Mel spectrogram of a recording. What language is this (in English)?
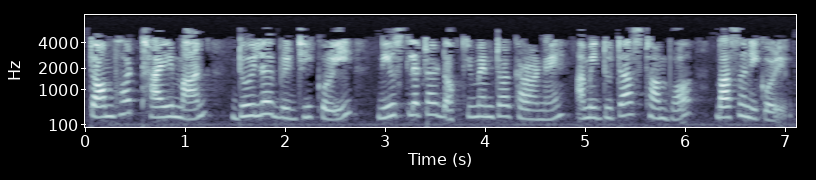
Assamese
